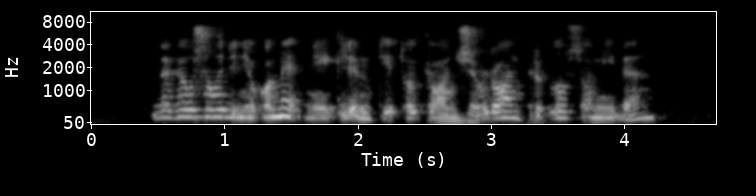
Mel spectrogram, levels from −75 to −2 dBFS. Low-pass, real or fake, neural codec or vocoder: 7.2 kHz; fake; codec, 16 kHz, 2 kbps, X-Codec, HuBERT features, trained on balanced general audio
